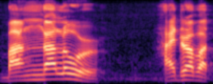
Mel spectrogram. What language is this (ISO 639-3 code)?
asm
